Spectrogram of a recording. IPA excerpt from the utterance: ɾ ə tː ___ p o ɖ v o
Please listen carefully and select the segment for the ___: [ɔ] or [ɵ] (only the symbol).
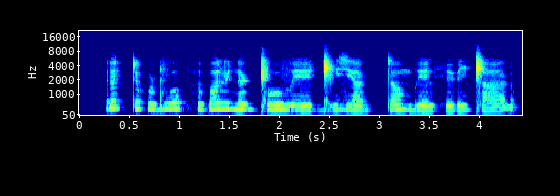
ɵ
